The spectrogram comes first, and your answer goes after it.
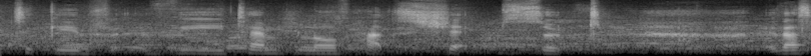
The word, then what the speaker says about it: Hatshepsut: kings we've decided to give the temple of hatshepsut that's how you pronounce it a miss because honestly we're just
